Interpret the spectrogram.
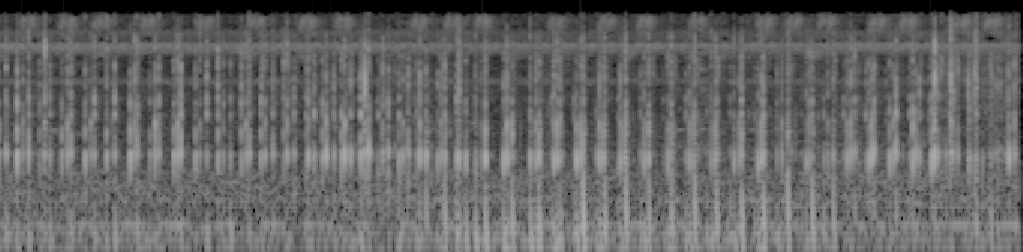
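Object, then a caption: Small plastic tub. A small hollow white plastic tub is tapped and scratched with fingertips and nails close to the mic. Rapid, light, dry taps with a short hollow knock run continuously over a soft scratchy texture and a steady low rumble, with no ringing after each tap.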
